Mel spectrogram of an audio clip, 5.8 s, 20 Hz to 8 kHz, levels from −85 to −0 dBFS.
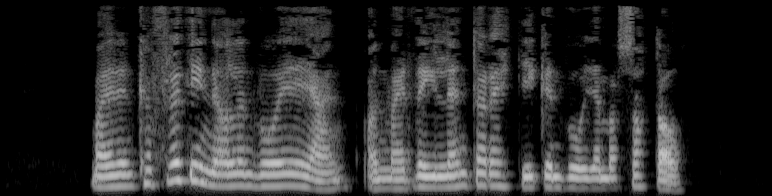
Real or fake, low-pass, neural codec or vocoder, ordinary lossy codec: real; 7.2 kHz; none; MP3, 32 kbps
